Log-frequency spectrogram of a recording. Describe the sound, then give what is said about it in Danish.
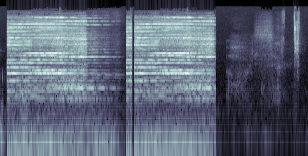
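A bright, shimmering magic sound effect rings out loudly in two sustained bursts separated by a short gap, then gives way to faint, breathy whisper-like noises. “Det var lyden af magi.”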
